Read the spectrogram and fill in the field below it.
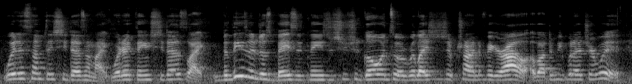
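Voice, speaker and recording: A woman's voice: on the high side, steady tone, racing, slight background noise. A woman co-hosting a casual podcast chat, talking bluntly and ranting with laughter. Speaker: podcast co-host.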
